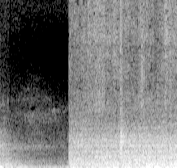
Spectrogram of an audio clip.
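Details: Whirlpool gas clothes dryer after repair with belt refitted: quiet start, then the drum builds to a steady even rumble with no squeal or thumping; one drum fin still missing, runs normally.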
